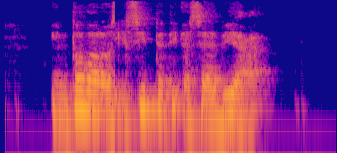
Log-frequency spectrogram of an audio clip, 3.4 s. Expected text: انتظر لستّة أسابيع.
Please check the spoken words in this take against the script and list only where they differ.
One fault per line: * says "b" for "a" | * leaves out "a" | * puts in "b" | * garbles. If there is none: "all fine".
all fine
